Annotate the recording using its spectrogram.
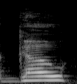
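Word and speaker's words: Geaux: word dot o RG or go vote but it's spelled the south Louisiana way GE aux and then v 0 te but it's all one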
